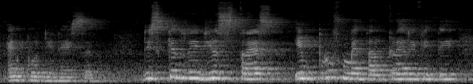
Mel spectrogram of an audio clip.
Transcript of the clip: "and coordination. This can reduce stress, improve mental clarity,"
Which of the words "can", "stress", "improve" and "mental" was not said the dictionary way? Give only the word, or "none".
improve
